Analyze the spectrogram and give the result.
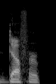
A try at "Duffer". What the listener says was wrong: You kept saying Duff, like Duff beer.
